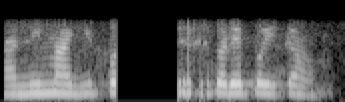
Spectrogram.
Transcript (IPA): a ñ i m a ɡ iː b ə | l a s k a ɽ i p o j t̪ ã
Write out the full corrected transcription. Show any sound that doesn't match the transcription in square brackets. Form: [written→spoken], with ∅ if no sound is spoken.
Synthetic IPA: a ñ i m a ɡ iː [b→p] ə | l [a→i] s k [a→ə] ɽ [i→e] p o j t̪ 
